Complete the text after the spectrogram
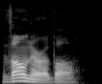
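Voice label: "vulnerable", American English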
